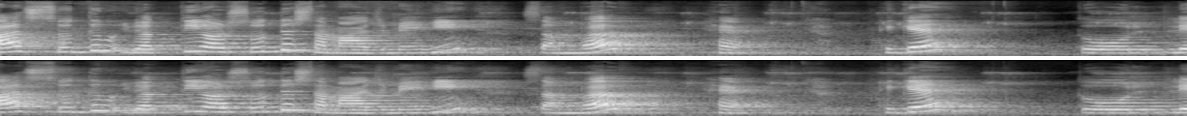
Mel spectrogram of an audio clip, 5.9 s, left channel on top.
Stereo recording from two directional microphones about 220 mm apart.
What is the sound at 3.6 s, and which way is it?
A woman's voice, 35° left (ahead or behind).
